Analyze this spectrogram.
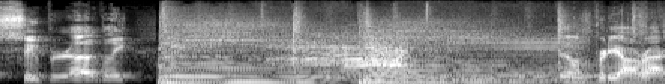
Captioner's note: cattle moo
